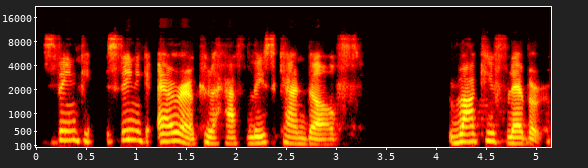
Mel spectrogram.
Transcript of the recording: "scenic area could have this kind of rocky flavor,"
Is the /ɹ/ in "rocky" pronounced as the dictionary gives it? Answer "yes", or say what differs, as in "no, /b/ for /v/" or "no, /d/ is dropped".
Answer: yes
